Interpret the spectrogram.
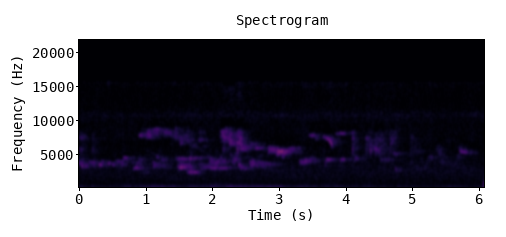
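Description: Small woodland birds chirping and calling, with quick high notes and short sweeping calls. Soft background music with long held low notes plays underneath.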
